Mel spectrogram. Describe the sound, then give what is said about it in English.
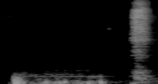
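Someone imitates sniffing: a stretch of low, rough nasal breathing followed by one short, sharp, hissy sniff near the end. No words are spoken. “Sniff, sniff.”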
